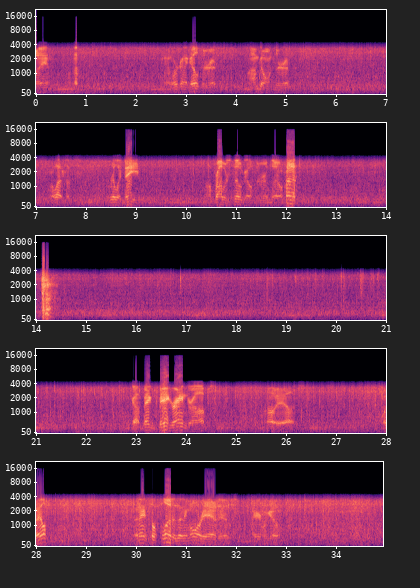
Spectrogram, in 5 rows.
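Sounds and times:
heavy rain: 0:00.0 - 0:34.9
tyres running through water: 0:00.0 - 0:34.9
wet road noise: 0:00.0 - 0:34.9.

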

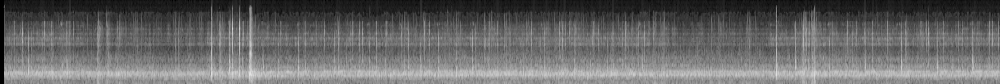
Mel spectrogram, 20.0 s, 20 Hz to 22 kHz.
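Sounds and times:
bike road noise: 0:00.1 - 0:20.0
small rattling ticks: 0:00.1 - 0:20.0
wind noise: 0:00.1 - 0:20.0.

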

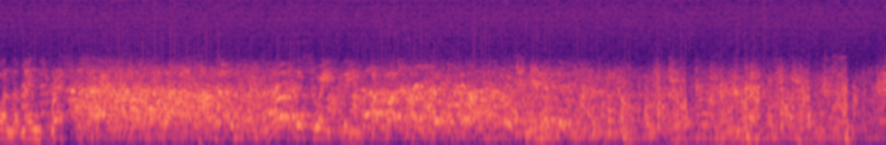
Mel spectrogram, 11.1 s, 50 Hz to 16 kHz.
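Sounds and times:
audience laughter: 0:00.3 - 0:11.0.

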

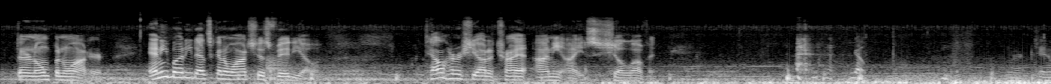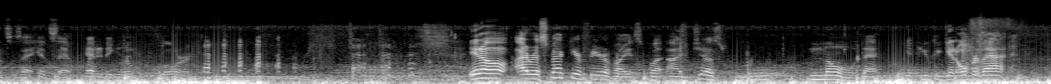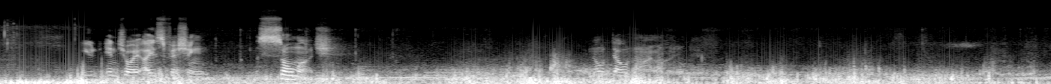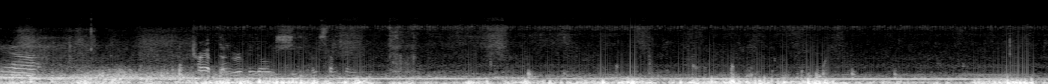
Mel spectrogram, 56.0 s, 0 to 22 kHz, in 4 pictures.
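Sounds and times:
steady low hum: 0:00.0 - 0:56.0
wind buffeting microphone: 0:00.0 - 0:56.0
faint voices: 0:00.2 - 0:04.3, 0:05.7 - 0:09.3, 0:12.5 - 0:17.0, 0:17.7 - 0:27.6
man speaking: 0:00.2 - 0:04.3, 0:05.7 - 0:08.7, 0:13.4 - 0:16.6, 0:20.3 - 0:27.6, 0:29.1 - 0:30.8, 0:31.5 - 0:32.5, 0:35.9 - 0:37.4
burst of laughter: 0:10.6 - 0:11.2.

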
